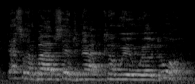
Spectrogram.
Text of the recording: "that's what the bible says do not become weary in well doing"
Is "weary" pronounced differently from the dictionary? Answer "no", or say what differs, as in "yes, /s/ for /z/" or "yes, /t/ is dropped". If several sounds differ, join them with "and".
yes, /l/ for /ɹ/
